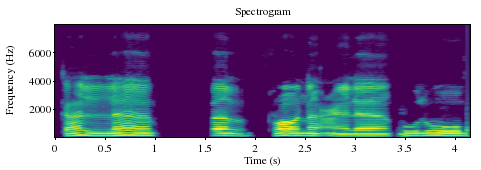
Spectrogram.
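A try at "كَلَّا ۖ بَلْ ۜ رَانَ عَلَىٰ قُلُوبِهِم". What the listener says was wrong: Jangan cepat-cepat, jangan kalla bal rona. Nah, kalau begitu nanti saktahnya hilang. Jadi diberi jeda Tapi tidak mengambil nafas. Saktah itu jeda tanpa mengambil nafas. Jadi kalau wakof itu kan jeda dengan mengambil nafas. Kalau saktah dia jeda tetapi tidak mengambil nafas. Jadi kalabal, bukan rona, enggak begitu.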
